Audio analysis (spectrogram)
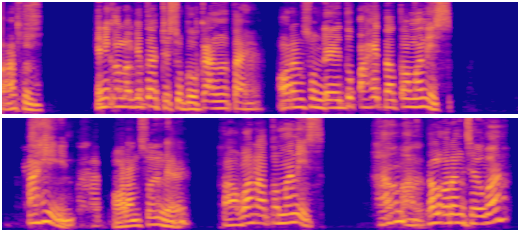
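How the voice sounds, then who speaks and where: Man, preacher, from Java, animated, rhetorical questions. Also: high-pitched. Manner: animated, rhetorical questions to the audience, acts out husband and wife. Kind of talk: sermon.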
